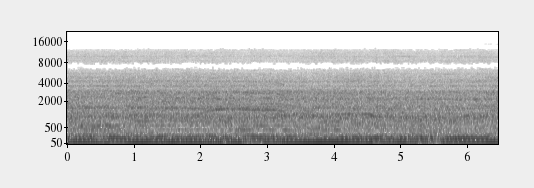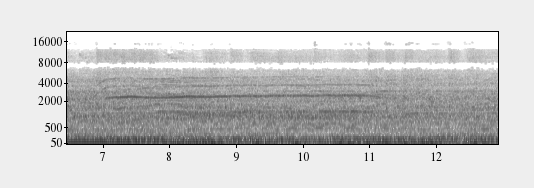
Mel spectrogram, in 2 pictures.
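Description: Live pop-rock band playing through a stadium PA, heard from far back in the stands. A steady heavy bass gives way to a busier low end about two-thirds of the way through, with a long held high note over it.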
